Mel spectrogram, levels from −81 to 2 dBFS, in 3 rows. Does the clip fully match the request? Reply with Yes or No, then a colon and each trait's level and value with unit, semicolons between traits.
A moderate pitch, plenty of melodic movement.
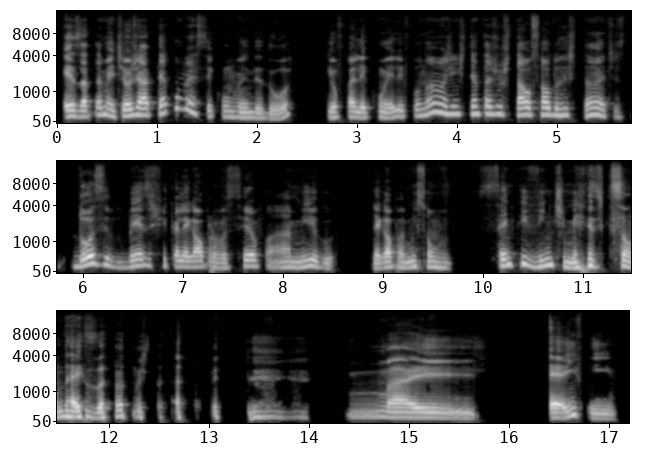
Yes: medium, 150 Hz; wide, 6.0 semitones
